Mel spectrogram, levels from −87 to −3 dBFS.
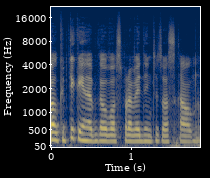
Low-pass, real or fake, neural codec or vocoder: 19.8 kHz; fake; autoencoder, 48 kHz, 32 numbers a frame, DAC-VAE, trained on Japanese speech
